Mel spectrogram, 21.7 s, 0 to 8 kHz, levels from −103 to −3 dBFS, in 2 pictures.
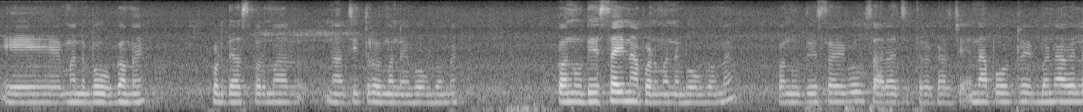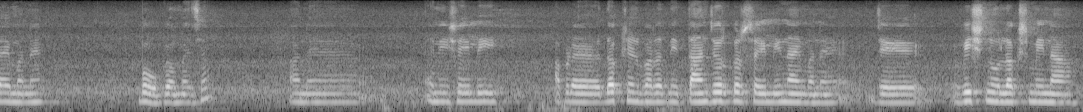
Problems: none marked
